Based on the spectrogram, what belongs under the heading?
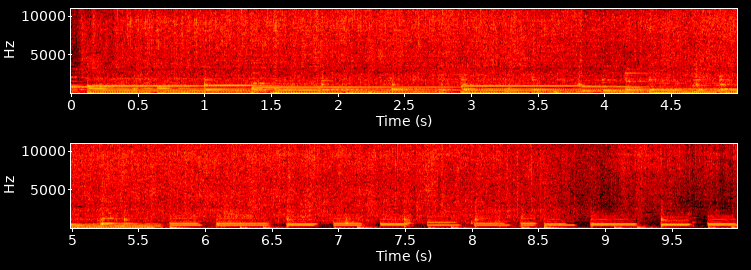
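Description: Edamame pods sizzling in hot sesame oil in a frying pan as a miso and chili-bean sauce is added and the pan is tossed, under background music that turns to short rhythmic notes about halfway through.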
